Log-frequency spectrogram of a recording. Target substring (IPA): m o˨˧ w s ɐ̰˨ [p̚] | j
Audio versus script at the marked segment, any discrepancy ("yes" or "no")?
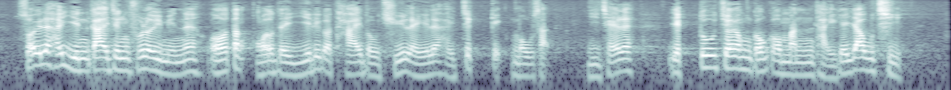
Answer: yes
